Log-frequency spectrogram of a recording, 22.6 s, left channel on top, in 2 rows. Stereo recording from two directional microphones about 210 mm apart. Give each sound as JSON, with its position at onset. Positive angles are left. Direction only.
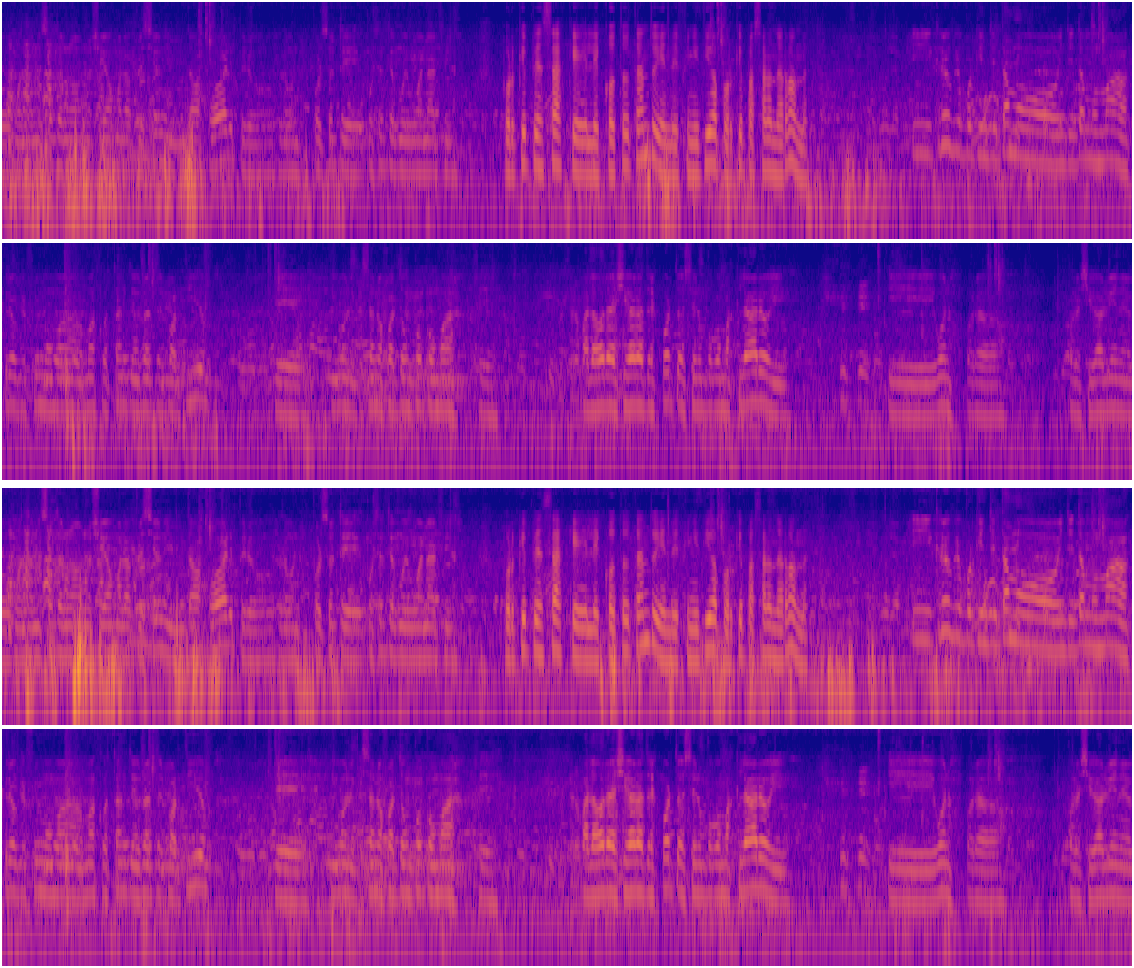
{"t": 0.4, "sound": "speech", "side_deg": 0}
{"t": 5.0, "sound": "speech", "side_deg": 15}
{"t": 9.1, "sound": "speech", "side_deg": -5}
{"t": 14.7, "sound": "speech", "side_deg": 0}
{"t": 20.2, "sound": "speech", "side_deg": 0}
